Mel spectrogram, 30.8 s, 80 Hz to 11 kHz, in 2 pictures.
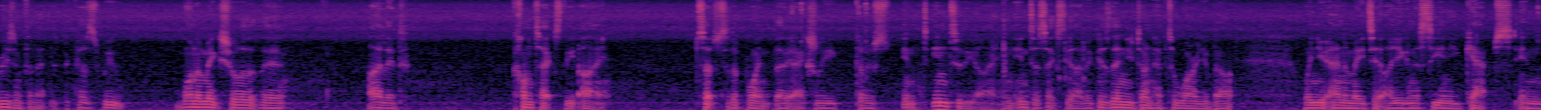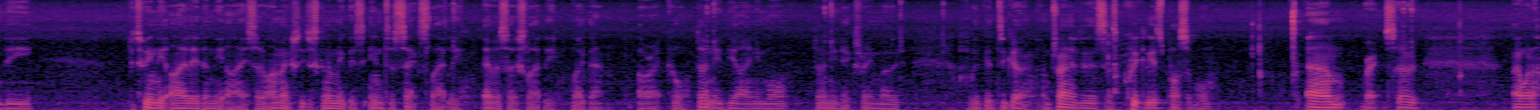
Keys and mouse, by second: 7.9 click, 8.5 click, 9.9 KP_3, 15.4-20.0 drag, 22.4 click, 24.4-24.8 middle drag, 26.5 Tab, 27.9 3.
